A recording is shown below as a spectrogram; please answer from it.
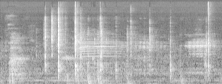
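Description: Sheep bleat in the video game Minecraft, a few short, quiet bleats mixed in among brisk computer keyboard typing and clicking, with no talking.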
